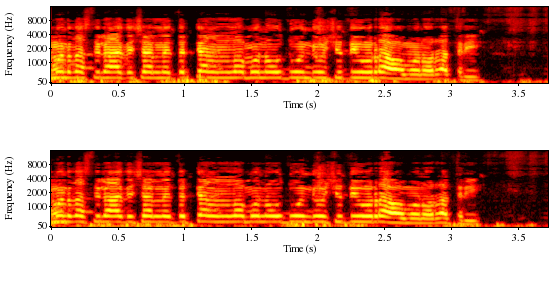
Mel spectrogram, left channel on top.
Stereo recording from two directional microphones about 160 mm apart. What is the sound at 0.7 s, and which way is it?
A man's voice, 15° left (ahead or behind).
